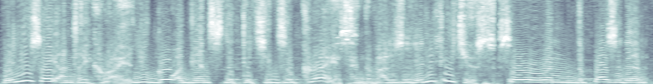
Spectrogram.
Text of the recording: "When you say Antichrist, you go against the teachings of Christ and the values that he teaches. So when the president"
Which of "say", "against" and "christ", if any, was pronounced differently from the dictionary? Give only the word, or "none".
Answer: christ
